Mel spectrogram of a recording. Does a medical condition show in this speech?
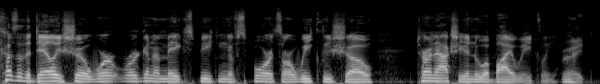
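No.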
